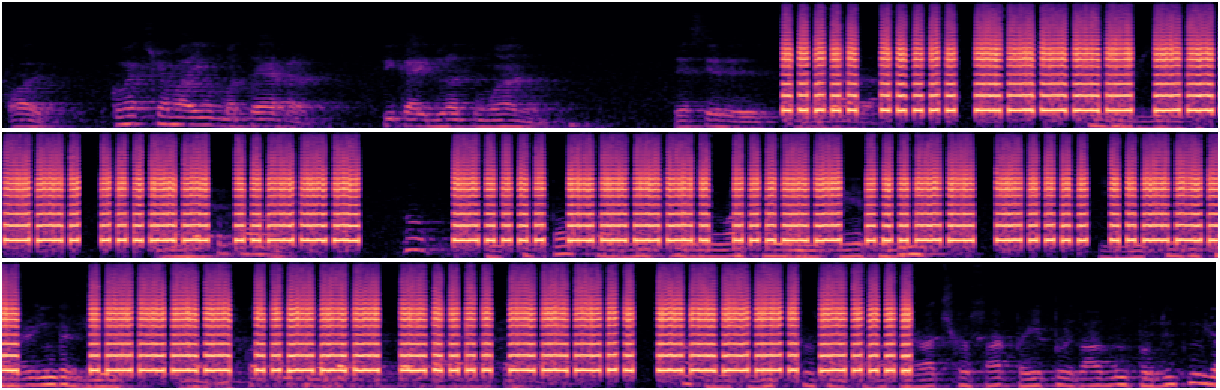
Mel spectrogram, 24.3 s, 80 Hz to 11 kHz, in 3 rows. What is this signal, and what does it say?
Morse code, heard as a buzzer, hand-sent with a paddle, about 22 wpm. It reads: 550932 693362 126896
